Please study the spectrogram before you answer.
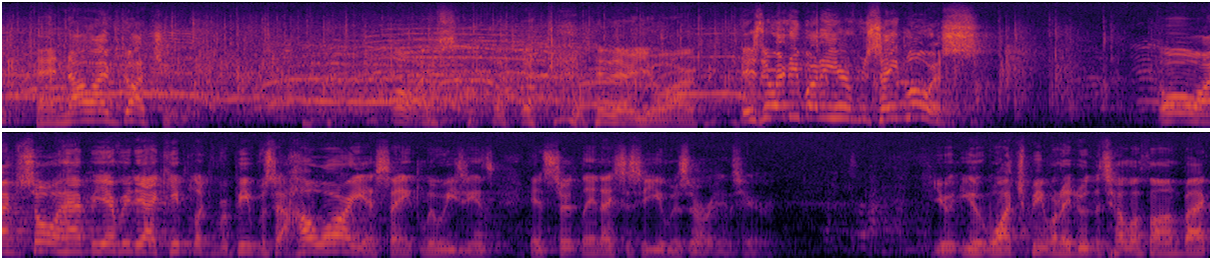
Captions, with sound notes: And now, I've got you. Oh, I'm so-- [LAUGHS] there you are. Is there anybody here from St. Louis? Oh, I'm so happy. Every day, I keep looking for people to say, how are you, St. Louisians? It's certainly nice to see you Missourians here. You watch me when I do the telethon back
